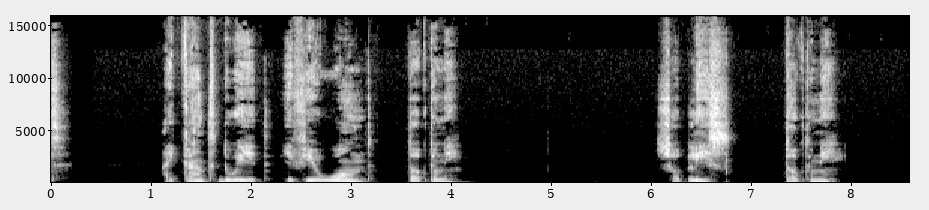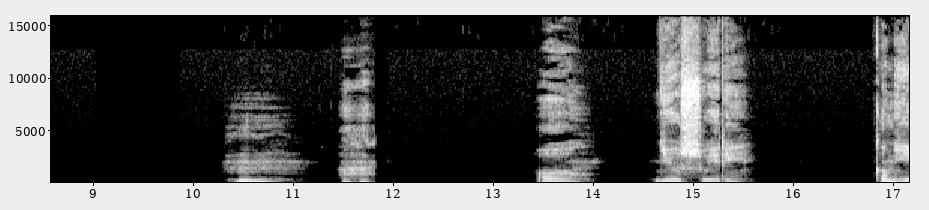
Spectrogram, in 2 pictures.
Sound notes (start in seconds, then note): 5.1 pause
